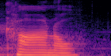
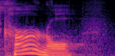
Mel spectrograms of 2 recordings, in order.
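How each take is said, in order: First: The word is said without any R sound. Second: The word is said with an R sound. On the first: The speaker calls it right. "That's how I like to pronounce this" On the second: The speaker calls it wrong. "A lot of people call this Colonel, but there's no R in it"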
